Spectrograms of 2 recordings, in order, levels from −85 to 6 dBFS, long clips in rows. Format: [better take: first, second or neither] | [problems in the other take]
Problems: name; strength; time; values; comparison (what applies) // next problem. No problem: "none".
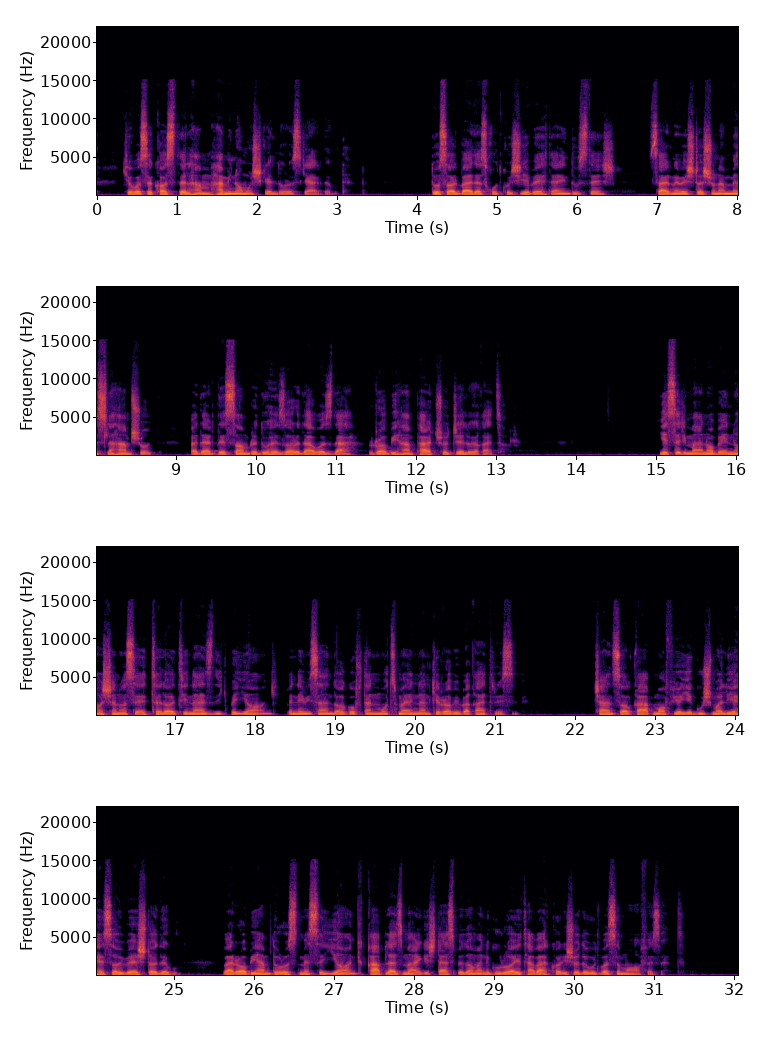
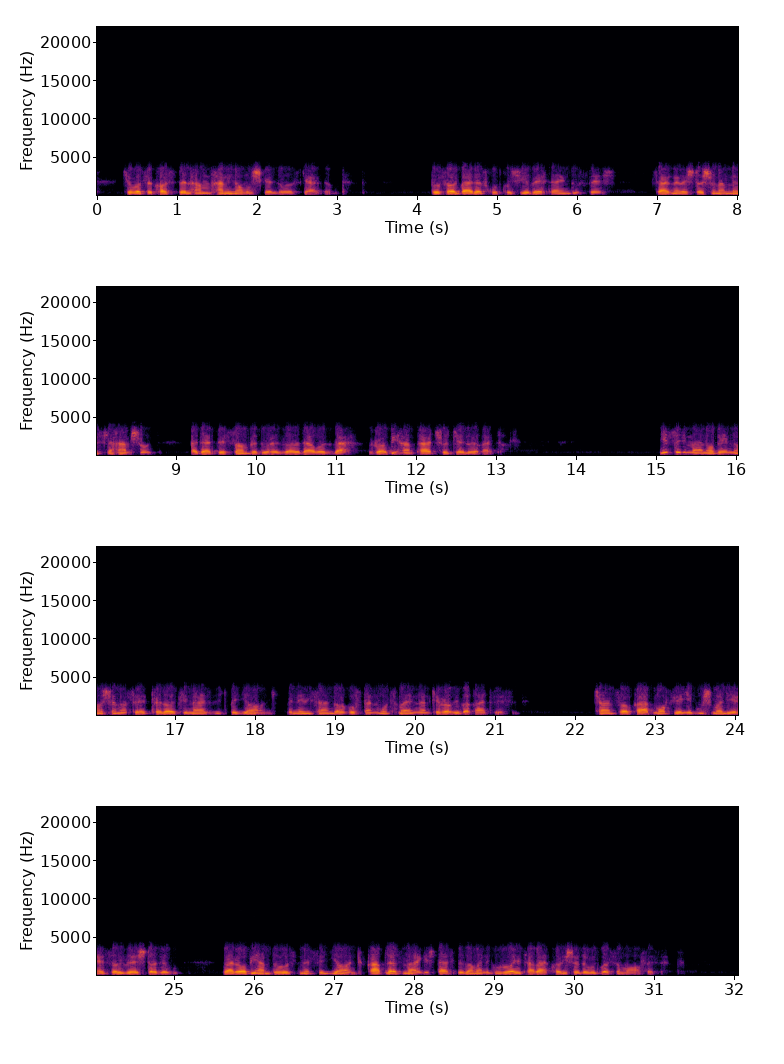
first | phone-call audio; poor line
